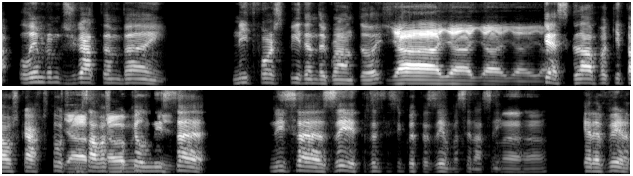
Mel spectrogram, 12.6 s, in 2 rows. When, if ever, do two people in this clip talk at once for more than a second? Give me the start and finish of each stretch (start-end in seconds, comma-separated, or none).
6.8-8.1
